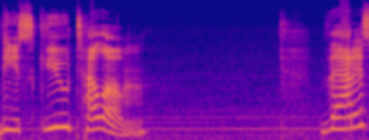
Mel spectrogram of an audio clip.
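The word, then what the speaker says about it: scutellum: in here on stink bugs is called the scootellum that is spelled um since I'm sketching I'm not like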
